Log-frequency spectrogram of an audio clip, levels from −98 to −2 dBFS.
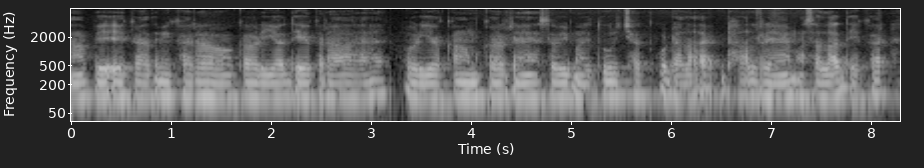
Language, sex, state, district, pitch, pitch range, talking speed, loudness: Maithili, male, Bihar, Supaul, 110 Hz, 105-115 Hz, 175 wpm, -35 LUFS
